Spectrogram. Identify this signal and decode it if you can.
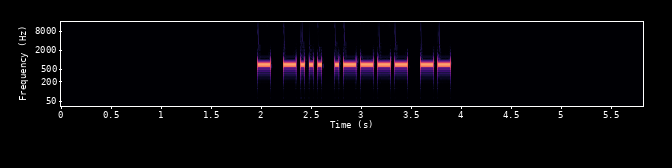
Morse code, heard as a keyed tone, about 28 wpm, 700 Hz. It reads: TB1M
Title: DXCC-100 Call Signs - 4 Characters - 28wpm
